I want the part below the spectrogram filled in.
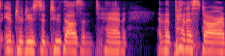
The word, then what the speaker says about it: Pentastar: Well, Tony and Brian, the 10 millionth Pentastar engine was produced on February 13th at the FCA U.S.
